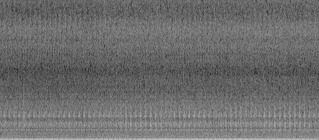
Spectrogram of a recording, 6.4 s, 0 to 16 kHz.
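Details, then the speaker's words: Gen 2 Toyota Prius 1.5L hybrid with codes P3190, P0A0F, P3000, P0A80 and engine no-start; weak, lumpy idle thrum with loose uneven thudding. Compression too low, engine gave very little resistance on compression stroke when turned by hand. "So that's the reason it's not uh starting. And also when I was spinning the engine by hand, it was giving the engine was giving very very little resistance on compression stroke."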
